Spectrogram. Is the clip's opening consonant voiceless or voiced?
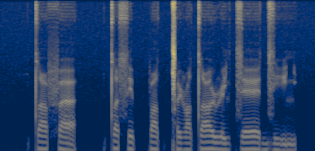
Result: voiceless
